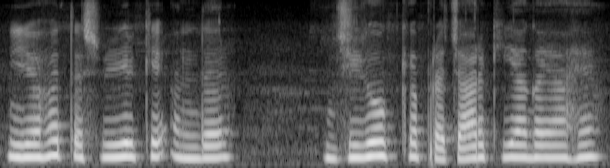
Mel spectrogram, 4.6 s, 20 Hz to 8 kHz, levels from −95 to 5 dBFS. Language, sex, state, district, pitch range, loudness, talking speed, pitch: Hindi, female, Gujarat, Valsad, 220-235 Hz, -15 LUFS, 130 wpm, 225 Hz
